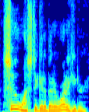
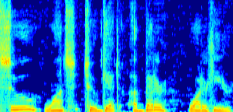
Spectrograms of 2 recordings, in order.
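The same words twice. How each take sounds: First: The words run together with sounds reduced. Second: Each word is said carefully and fully.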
